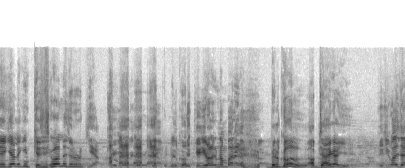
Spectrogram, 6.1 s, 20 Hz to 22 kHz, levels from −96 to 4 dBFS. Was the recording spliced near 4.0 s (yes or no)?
no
